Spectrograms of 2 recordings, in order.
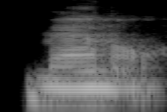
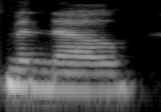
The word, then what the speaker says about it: Minelle: height of the pandemic mantle i'm sorry if i'm pronouncing your name wrong but go for it yeah that's fine it's minelle i think this um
